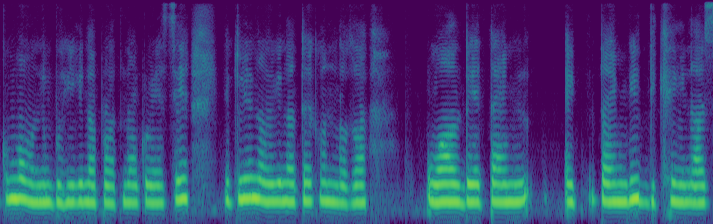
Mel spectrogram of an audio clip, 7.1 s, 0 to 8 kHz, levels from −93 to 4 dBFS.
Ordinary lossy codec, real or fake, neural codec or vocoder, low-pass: none; fake; codec, 16 kHz, 2 kbps, FreqCodec, smaller model; none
